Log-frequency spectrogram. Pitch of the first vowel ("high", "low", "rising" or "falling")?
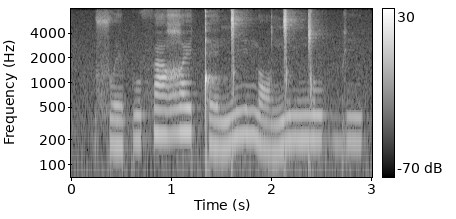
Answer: low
